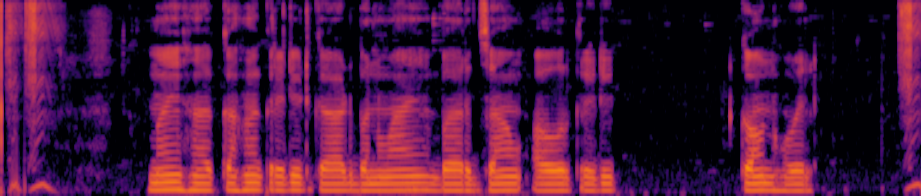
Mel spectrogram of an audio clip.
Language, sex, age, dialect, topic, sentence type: Chhattisgarhi, male, 25-30, Northern/Bhandar, banking, question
